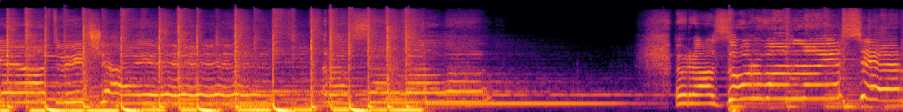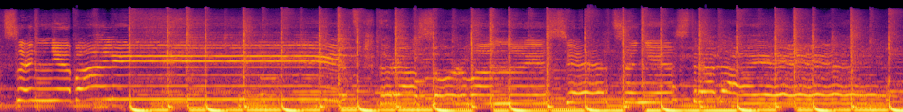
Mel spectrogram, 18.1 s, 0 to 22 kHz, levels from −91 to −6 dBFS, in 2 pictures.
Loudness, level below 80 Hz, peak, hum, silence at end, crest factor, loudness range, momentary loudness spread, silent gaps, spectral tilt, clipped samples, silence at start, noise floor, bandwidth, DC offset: -16 LUFS; -18 dBFS; -2 dBFS; none; 0 s; 14 dB; 6 LU; 8 LU; none; -5 dB/octave; under 0.1%; 0 s; -37 dBFS; 16.5 kHz; under 0.1%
